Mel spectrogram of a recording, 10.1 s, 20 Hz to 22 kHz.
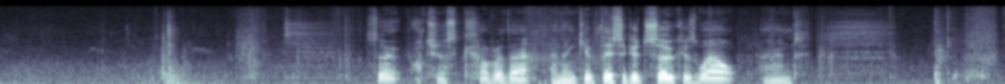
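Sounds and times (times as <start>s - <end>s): short soft scrape: 2.3s - 2.8s, 9.6s - 10.0s
hands brushing compost: 2.3s - 8.4s.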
